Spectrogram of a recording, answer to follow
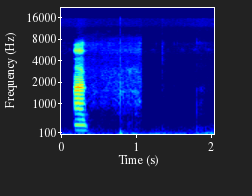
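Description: A single short spoken "uh", then near silence with only a faint hiss and a tiny click.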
